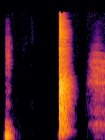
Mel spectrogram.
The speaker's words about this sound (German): Und was, also, du bist jetzt, YouTube liegt hinter dir, der Phantasma Slam ist das, für, für das man dich so im Moment kennt in der Zauberszene, dass du das machst und wir feiern dich auch alle dafür. Äh, ein Applaus.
